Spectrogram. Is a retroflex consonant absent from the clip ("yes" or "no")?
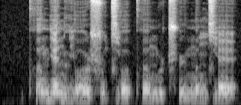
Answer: no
